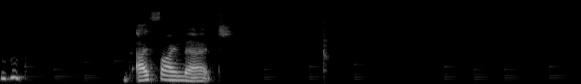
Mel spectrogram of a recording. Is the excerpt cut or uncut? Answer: uncut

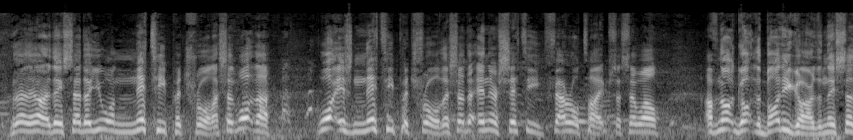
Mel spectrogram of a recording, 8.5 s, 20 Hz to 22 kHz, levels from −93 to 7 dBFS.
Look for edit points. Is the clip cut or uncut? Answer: uncut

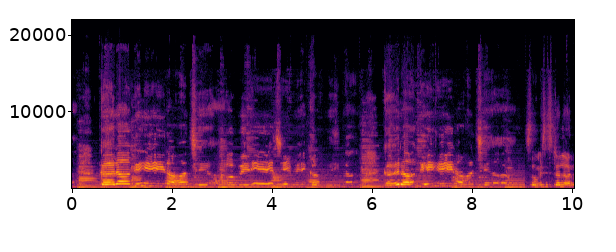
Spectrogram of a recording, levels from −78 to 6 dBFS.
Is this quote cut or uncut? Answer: cut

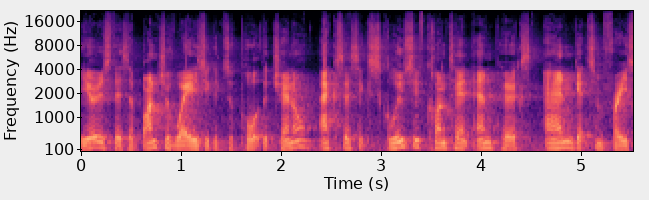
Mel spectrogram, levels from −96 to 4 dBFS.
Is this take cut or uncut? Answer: uncut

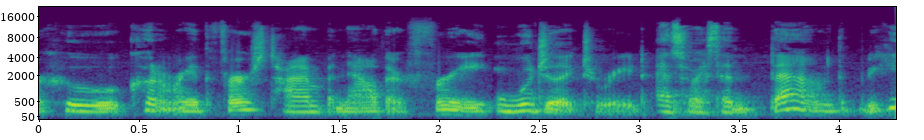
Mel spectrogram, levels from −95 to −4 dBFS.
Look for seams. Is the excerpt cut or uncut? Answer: cut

